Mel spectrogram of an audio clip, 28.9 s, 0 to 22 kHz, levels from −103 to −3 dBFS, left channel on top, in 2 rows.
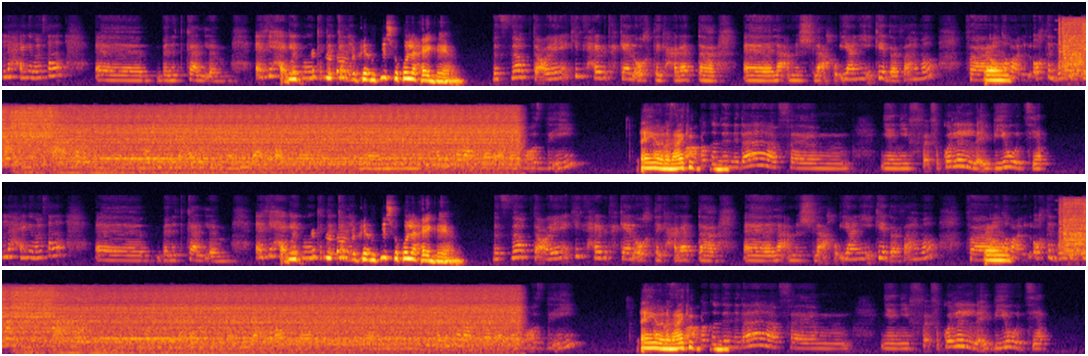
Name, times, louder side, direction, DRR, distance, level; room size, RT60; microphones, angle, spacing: voice 1, 0.0-4.8 6.5-18.8 19.2-22.1 23.1-25.8 26.2-28.3, left 2 dB, 90° left, 3.1 m, -35 dB
voice 2, 4.3-6.2 13.1-13.4 23.0-23.6 23.9-24.1, equal, 5° left, 0.4 m, -19 dB
sound 1, 14.0-21.4, left 2 dB, 60° left, 3.7 m, -27 dB
14.5 x 6.0 x 2.3 m
head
